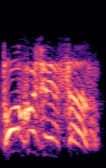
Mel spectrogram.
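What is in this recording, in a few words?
Serbian aircraft destroyed mood high; War Thunder; speech srb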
